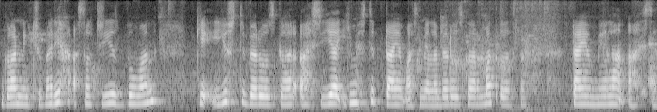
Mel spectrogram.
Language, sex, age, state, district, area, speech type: Kashmiri, female, 18-30, Jammu and Kashmir, Bandipora, rural, spontaneous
